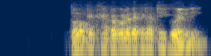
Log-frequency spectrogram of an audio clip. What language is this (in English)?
Bangla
